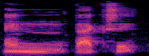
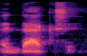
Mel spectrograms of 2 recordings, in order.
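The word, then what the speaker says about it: εντάξει: It's also interesting to note that "entaxi" now is pronounced as "d." It's not pronounced "entaxi." It's pronounced "edaxi."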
